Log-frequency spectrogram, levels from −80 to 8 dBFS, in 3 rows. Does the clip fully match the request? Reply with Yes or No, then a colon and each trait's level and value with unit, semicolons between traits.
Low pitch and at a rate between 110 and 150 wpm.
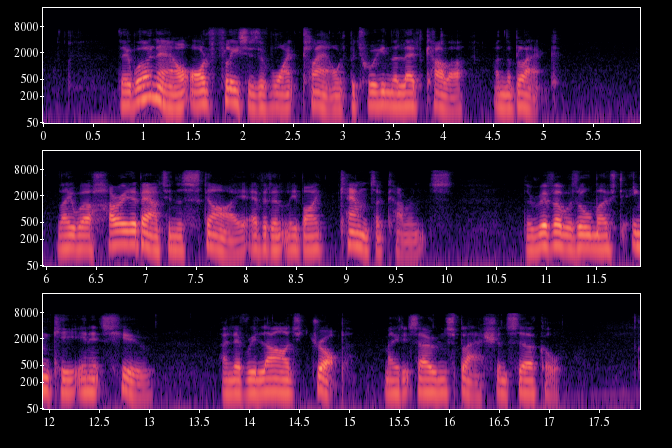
Yes: low, 115 Hz; average, 145 wpm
